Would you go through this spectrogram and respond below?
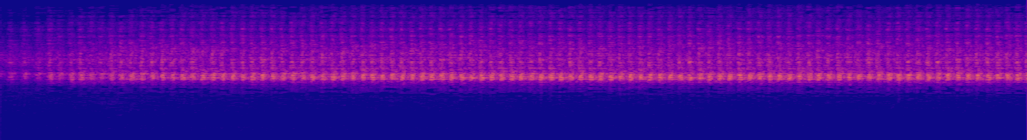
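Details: A high, shimmering grasshopper trill with no music, fading in at the start and settling into a regular pulse of roughly four beats per second.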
